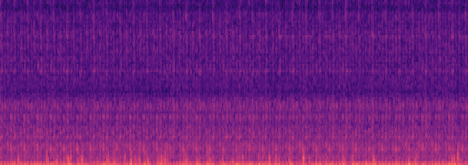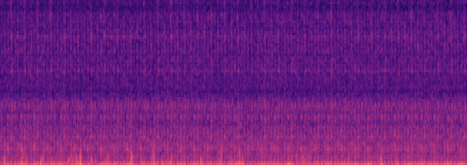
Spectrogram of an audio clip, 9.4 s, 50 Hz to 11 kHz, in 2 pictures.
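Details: 2011 Chevrolet Equinox LT 2.4L, 132,000 miles: steady idle with a fast, light ticking riding over the engine hum, source not clear by ear; ticking at idle.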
